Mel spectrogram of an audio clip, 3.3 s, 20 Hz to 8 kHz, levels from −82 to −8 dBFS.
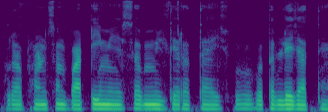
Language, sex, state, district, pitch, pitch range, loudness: Hindi, male, Chhattisgarh, Balrampur, 115 Hz, 110-115 Hz, -34 LUFS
